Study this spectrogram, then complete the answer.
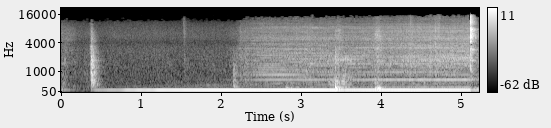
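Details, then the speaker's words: Newly installed bathroom vent fan/light fixture with soft-start, switched on with flange and light installed: steady low hum with faint ticking rattle; something loose in the fixture, cause unknown. "It's kind of rattling a little bit. I don't know what that's about. Oh well, I have to work on that rattling"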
